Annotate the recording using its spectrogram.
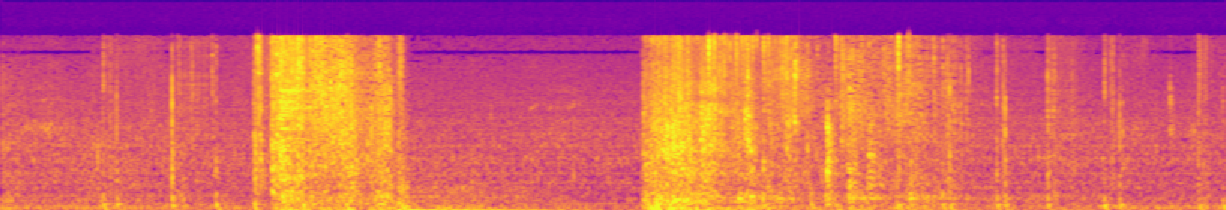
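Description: Footsteps thud slowly across a floor.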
